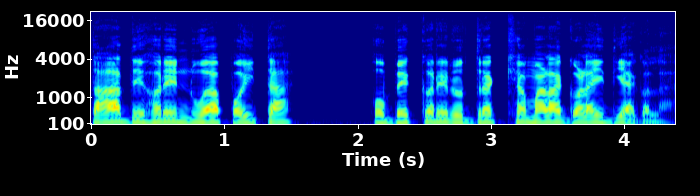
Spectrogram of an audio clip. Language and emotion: Odia, neutral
